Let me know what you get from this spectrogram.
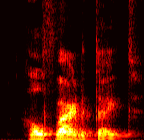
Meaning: half-life
- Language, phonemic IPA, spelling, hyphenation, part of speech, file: Dutch, /ˈɦɑlf.ʋaːr.dəˌtɛi̯t/, halfwaardetijd, half‧waar‧de‧tijd, noun, Nl-halfwaardetijd.ogg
